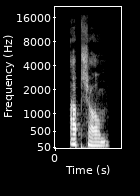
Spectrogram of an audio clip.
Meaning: dregs, scum (the worst and lowest)
- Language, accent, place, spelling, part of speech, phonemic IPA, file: German, Germany, Berlin, Abschaum, noun, /ˈapʃaʊ̯m/, De-Abschaum.ogg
